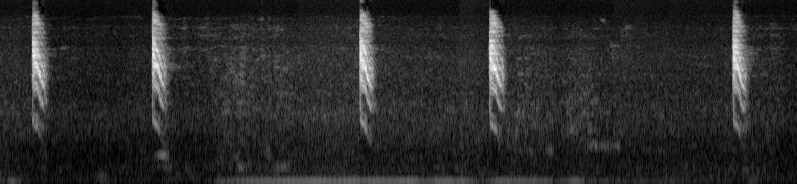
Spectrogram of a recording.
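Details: Cendet toet-toet call of a long-tailed shrike, meant to trigger song in other shrikes: five scratchy falling notes at uneven intervals of one to two and a half seconds, with a low droning hum in the middle stretch.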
